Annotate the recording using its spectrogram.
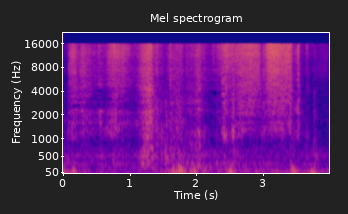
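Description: Hands rubbing and smoothing cardstock down onto journal paper, soft paper-on-paper sliding that comes in several short swells.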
